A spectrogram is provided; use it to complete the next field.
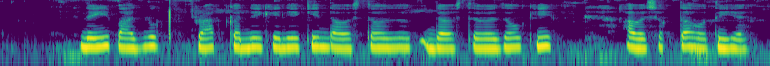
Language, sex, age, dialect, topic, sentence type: Hindi, female, 18-24, Marwari Dhudhari, banking, question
